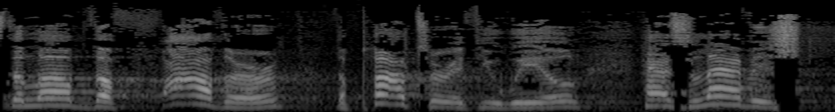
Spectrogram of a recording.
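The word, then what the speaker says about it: pater (πατήρ): Friends, the word father in the Greek is pronounced pater.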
